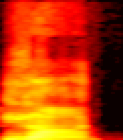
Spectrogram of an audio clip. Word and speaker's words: Elan: Elon School is another place that was is am I pronouncing it right? Elan school. Elon is Elon.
